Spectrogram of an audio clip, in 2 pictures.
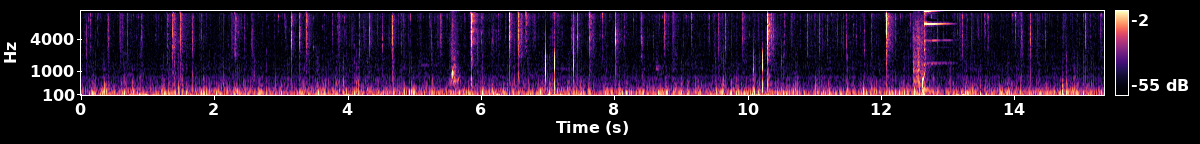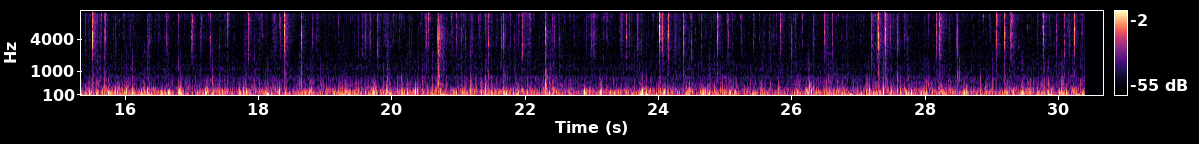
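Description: Dark ambient background sound bed: a steady low rumble with irregular crackling clicks throughout, and one brief ringing ping about twelve seconds in.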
